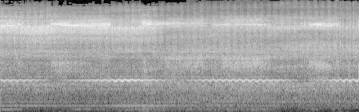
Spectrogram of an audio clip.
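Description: Foredom flexible-shaft rotary tool running steadily with a high, slightly wavering whine, its handpiece grinding in the knockout (drift) slot of a tapered steel tool with a light grinding hiss.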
